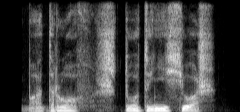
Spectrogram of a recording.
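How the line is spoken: Hissed. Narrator (Russian): прошипел Глазков

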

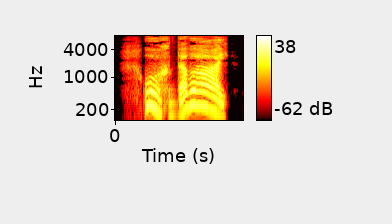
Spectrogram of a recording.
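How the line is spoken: Groaning. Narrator (Russian): простонал Коптилка

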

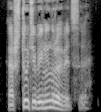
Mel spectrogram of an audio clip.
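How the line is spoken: Grumbling. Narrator (Russian): проворчал тренер

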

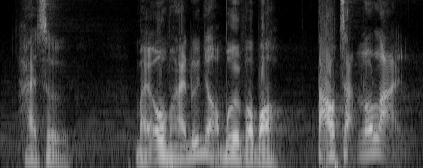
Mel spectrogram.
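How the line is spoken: Shouted. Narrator (Vietnamese): Anh hét lên

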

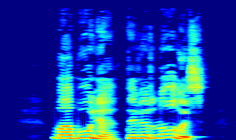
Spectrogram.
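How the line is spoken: Joyful shout. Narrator (Russian): радостно кричит она

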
